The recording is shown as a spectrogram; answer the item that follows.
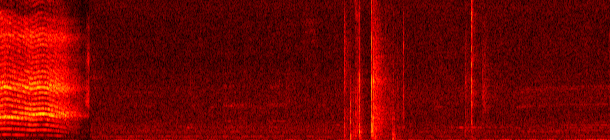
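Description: An infant wails with a rising, stretched-out cry that breaks off after about a second while she has her diaper changed. Quieter room noise and a few sharp handling clatters follow, and no one speaks.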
